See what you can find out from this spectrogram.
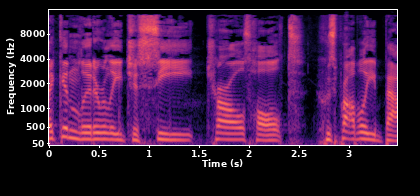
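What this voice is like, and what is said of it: Usual voice. Nothing is said of it.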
